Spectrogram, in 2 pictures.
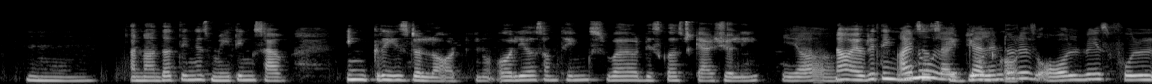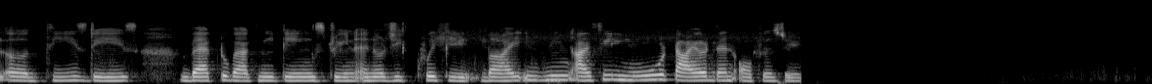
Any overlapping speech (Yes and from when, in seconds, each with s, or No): Yes, from 9.0 s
